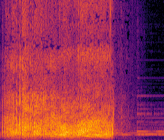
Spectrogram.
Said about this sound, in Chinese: 说完，阿虎拉出了存尸柜，拉开了拉链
